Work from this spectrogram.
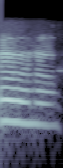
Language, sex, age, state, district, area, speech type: Odia, male, 45-60, Odisha, Nabarangpur, rural, conversation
